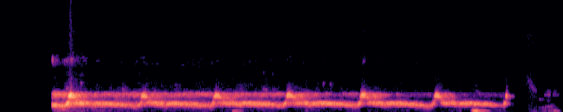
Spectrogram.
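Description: Continuous whooshing Doppler flow sound with soft pulsed peaks and sound persisting between beats, a low-resistance internal carotid pattern; normal.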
